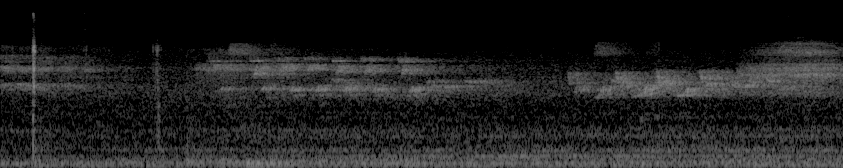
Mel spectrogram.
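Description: Near silence with faint birds chirping in the distance: short trills about two seconds in and again near the end.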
